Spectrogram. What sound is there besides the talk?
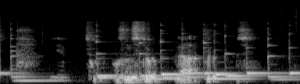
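mobile phone ringing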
